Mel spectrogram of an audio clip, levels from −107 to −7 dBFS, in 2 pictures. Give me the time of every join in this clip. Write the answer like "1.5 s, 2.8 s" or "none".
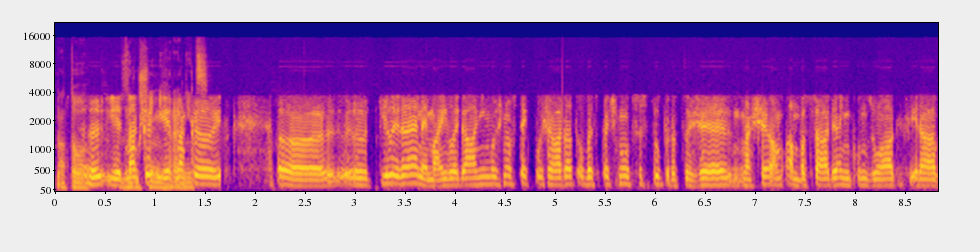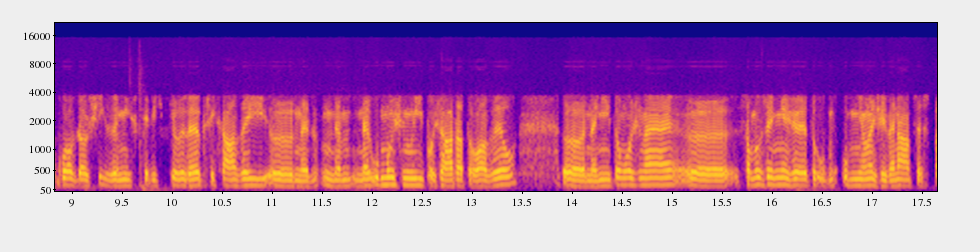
1.7 s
